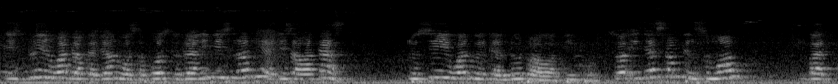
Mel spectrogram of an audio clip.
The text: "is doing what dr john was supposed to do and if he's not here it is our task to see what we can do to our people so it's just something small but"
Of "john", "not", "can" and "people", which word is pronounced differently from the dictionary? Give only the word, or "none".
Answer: none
